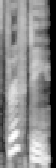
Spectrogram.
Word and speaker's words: thrifty: Moving on to the third phrase, which is thrifty. This is a really great word to practice your English pronunciation, specifically that tricky th and our combination.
